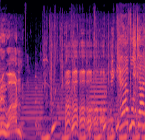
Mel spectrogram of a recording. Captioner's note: laughs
